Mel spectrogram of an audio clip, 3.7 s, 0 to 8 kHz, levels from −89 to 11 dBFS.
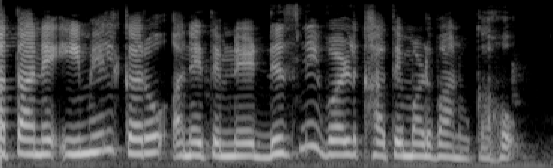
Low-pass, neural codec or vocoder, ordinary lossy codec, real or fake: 7.2 kHz; none; none; real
